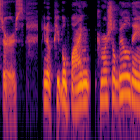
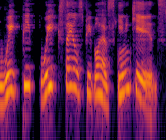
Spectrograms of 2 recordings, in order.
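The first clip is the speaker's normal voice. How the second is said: heavy Southern drawl, pitched up; 6 semitones higher than usual. Quoting a sales speaker's line about weak salespeople: Zig Ziglar Southern accent. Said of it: "when he says it with his dang Southern accent".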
